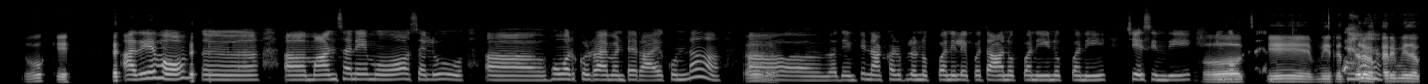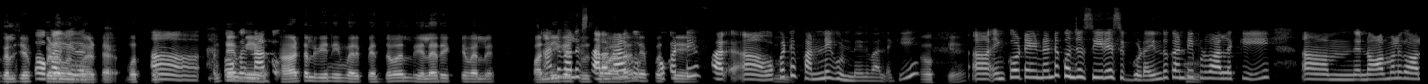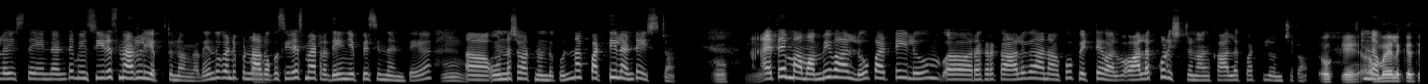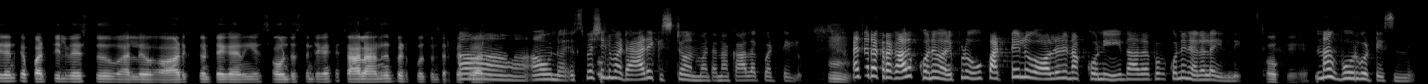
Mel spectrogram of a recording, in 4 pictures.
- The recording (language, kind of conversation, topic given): Telugu, podcast, మీ చిన్నప్పట్లో మీరు ఆడిన ఆటల గురించి వివరంగా చెప్పగలరా?
- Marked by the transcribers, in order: laugh; laugh; unintelligible speech; in English: "రియాక్ట్"; in English: "సీరియస్"; in English: "నార్మల్‌గా"; in English: "సీరియస్"; in English: "సీరియస్"; in English: "ఎస్పెషల్లీ"; in English: "ఆల్రెడీ"; in English: "బోర్"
